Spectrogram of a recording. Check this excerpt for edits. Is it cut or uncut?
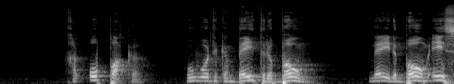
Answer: uncut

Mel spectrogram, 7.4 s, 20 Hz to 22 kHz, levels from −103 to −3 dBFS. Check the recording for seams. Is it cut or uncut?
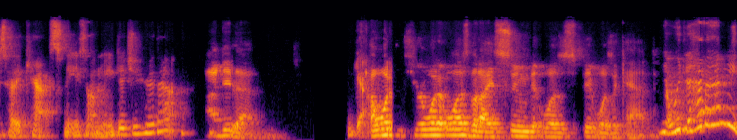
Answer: cut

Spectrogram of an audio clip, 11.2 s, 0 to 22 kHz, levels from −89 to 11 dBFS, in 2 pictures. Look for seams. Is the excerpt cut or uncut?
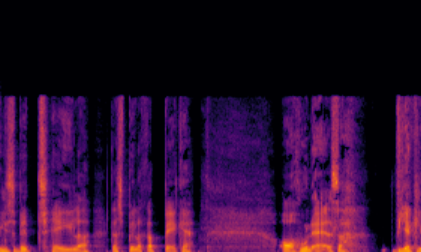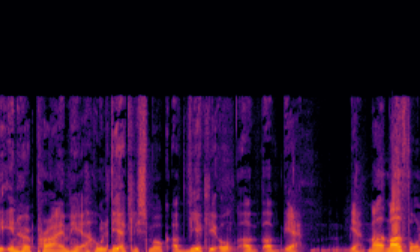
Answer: cut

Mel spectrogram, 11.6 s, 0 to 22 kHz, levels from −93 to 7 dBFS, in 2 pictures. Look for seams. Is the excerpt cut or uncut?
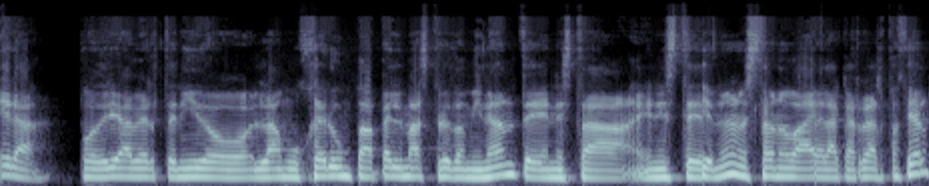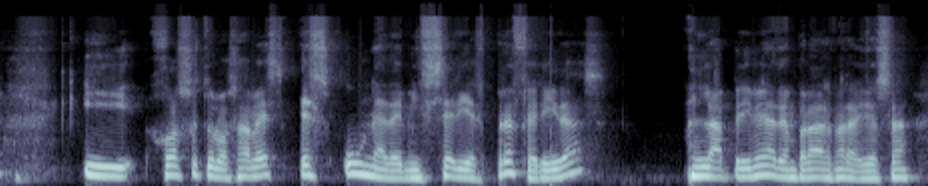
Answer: cut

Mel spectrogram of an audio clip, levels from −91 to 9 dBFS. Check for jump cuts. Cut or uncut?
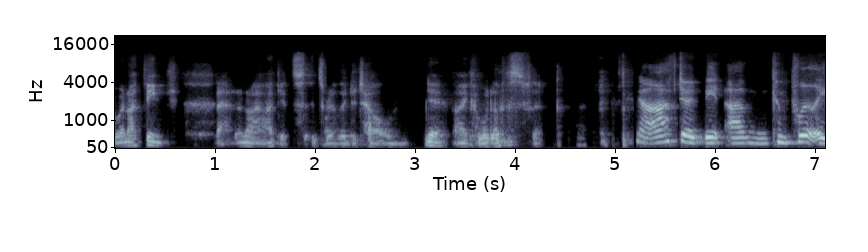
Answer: cut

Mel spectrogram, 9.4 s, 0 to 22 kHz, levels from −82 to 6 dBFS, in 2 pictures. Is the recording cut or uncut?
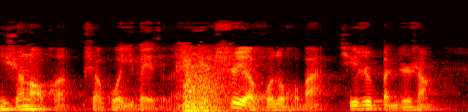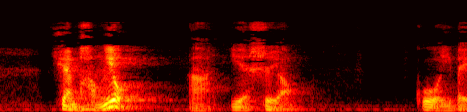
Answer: uncut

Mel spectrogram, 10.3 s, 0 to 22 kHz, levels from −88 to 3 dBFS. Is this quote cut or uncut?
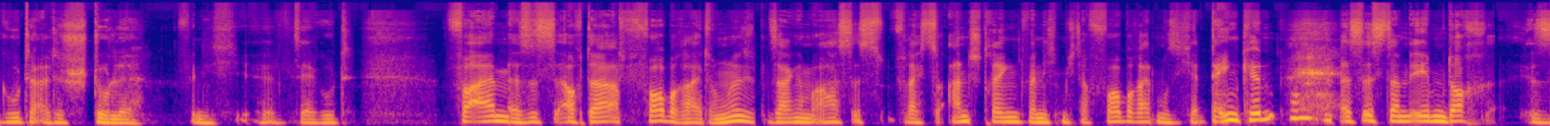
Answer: cut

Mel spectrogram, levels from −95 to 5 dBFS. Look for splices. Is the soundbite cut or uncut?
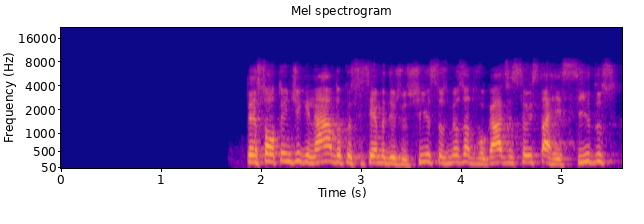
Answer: uncut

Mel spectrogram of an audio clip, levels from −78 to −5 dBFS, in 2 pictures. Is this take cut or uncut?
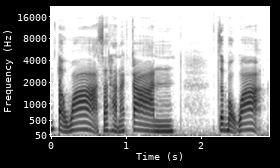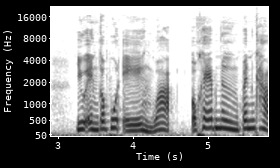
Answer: uncut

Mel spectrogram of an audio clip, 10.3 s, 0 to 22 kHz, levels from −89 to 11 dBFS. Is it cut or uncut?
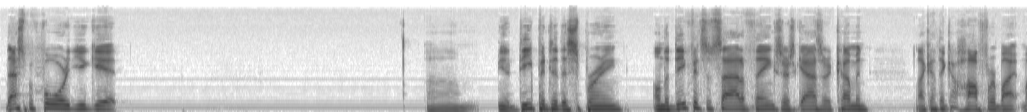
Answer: uncut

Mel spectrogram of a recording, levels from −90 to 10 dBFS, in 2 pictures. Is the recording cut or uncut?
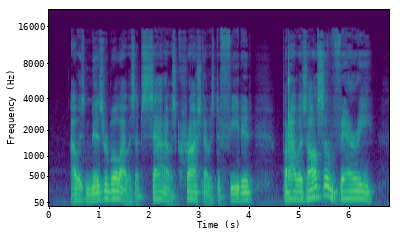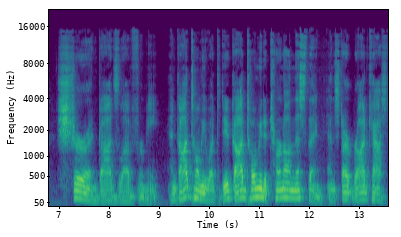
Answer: uncut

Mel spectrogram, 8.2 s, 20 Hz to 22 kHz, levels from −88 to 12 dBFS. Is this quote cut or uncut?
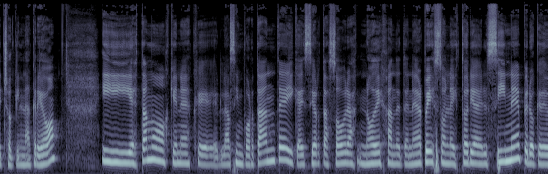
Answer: cut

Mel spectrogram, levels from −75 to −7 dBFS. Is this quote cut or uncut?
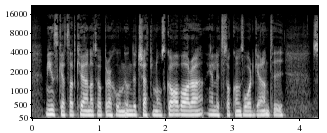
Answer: cut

